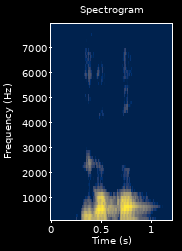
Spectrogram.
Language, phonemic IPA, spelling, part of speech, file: Kikuyu, /ìɣɔ̀kɔ́(ꜜ)/, igoko, noun, LL-Q33587 (kik)-igoko.wav
- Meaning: bark of tree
